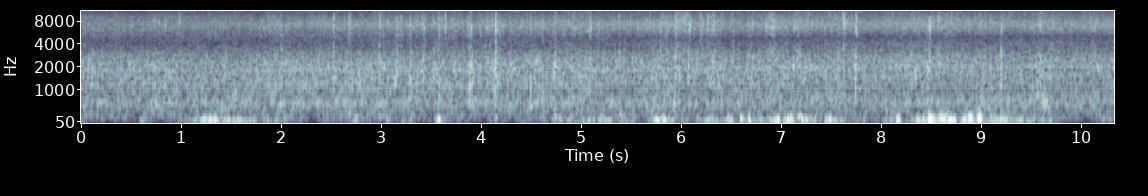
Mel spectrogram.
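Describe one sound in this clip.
Dogs splash through shallow water.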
